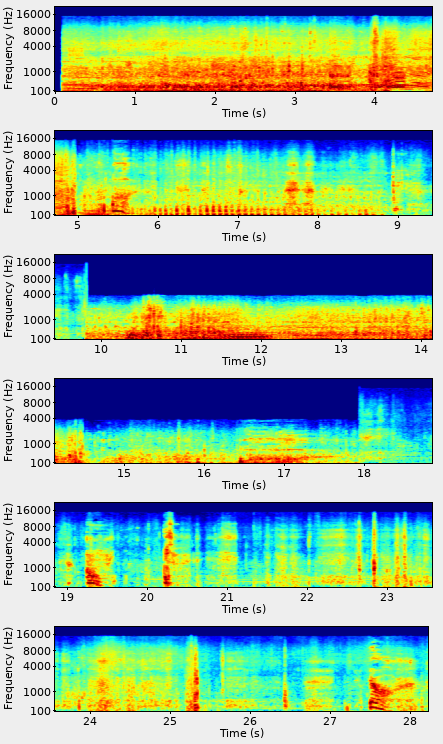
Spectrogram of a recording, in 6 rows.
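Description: Suzuki LTZ400 ATV's single-cylinder four-stroke engine running and revving as it is ridden over rough ground, with scattered knocks and rattles from the machine jolting over rocks.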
